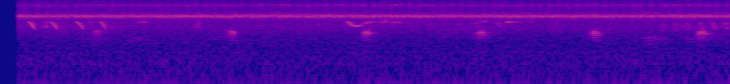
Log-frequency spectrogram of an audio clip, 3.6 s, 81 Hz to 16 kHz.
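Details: Vulturine guineafowl at an African watering hole, 24 February 2017, giving short, harsh clinking notes about every half second over a steady high insect drone and outdoor hiss.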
